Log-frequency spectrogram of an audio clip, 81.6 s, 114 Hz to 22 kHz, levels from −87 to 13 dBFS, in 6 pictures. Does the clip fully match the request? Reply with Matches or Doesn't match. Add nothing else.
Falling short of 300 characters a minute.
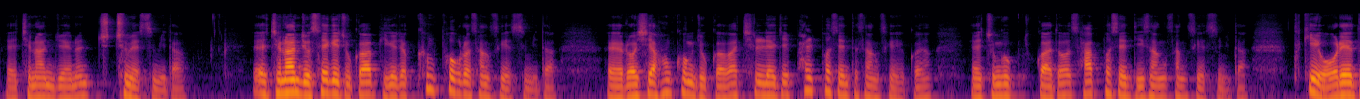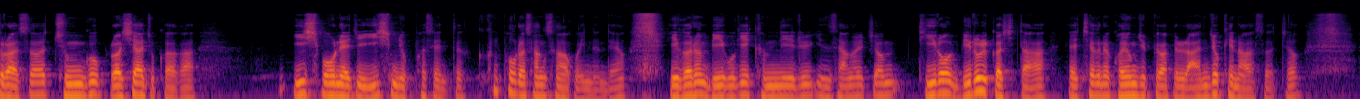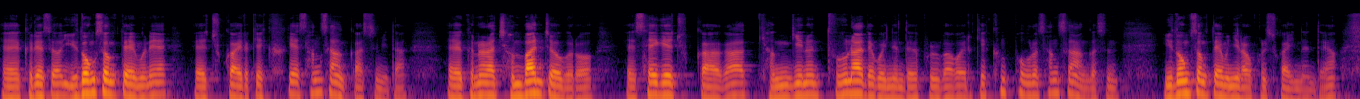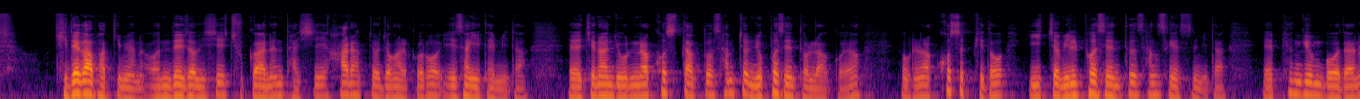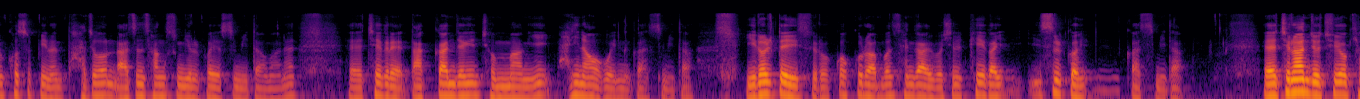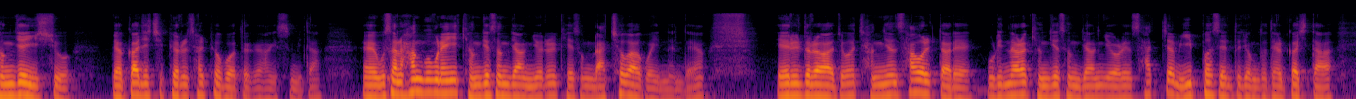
Doesn't match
